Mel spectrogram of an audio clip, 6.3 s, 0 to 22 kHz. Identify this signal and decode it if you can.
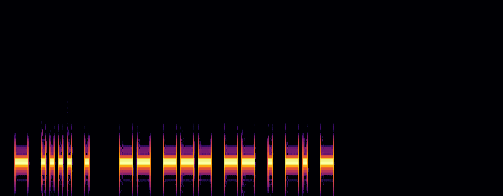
Morse code, heard as a keyed tone, about 22 wpm, 700 Hz. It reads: THE MOMENT
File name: practice / 22wpm / Sets of 6 Words - 22wpm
